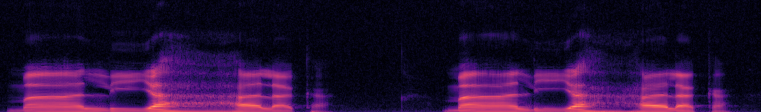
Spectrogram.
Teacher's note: jadi antara H pertama dan H kedua itu digabung jadinya Jadi digabung yang pertama tadi diop ya Kemudian yang kedua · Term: idgham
